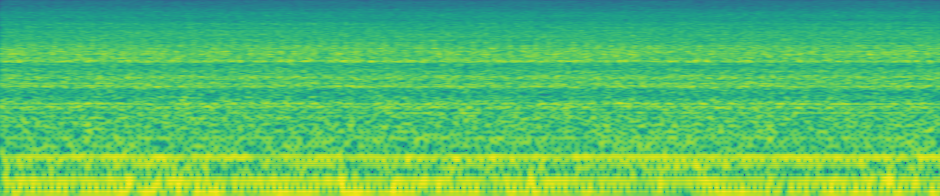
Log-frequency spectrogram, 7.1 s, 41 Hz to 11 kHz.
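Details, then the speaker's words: Lexus IS300 2JZ, first run: smooth even idle, steady low hum, no knocks, ticks or misses; only power steering fluid leaking. "Awesome, awesome, awesome. Oh yeah. Only thing leaking is power steering fluid."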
